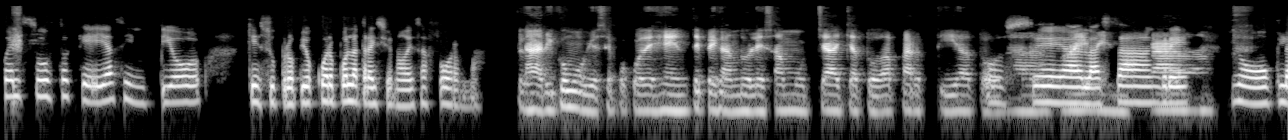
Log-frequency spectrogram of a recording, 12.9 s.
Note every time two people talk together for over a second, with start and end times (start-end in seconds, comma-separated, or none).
9.8-11.9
